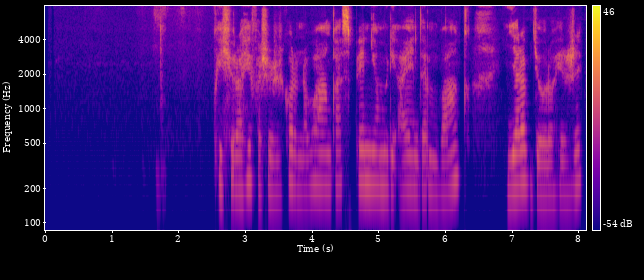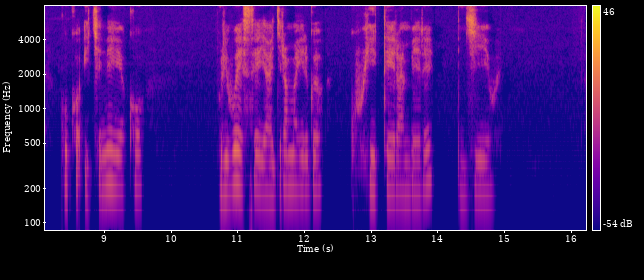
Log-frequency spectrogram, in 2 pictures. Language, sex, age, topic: Kinyarwanda, female, 18-24, finance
